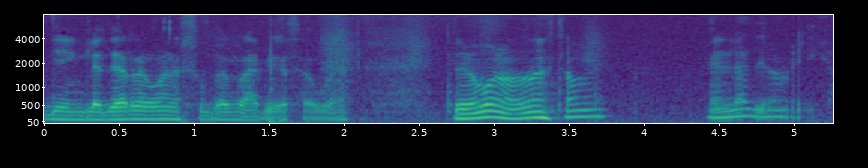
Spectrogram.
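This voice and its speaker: The speech runs at a very fast pace in a Chilean accent, yet with long, frequent pauses. Noticeable background noise is present. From Chile, Santiago. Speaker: football podcast host. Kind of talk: casual chat.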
